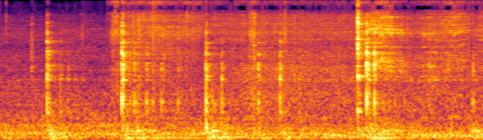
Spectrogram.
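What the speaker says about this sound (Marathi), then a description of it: "बटर नसेल तर तूप लावलं तरी चालेल. आता दुसऱ्या बाजूने भाजून घेऊ." Butter or ghee sizzles softly as a vegetable sandwich toasts on its second side in a pan, with a few scraping and stirring clicks of a spatula standing out over the steady frying hiss.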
